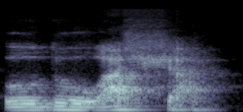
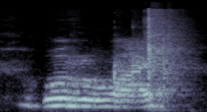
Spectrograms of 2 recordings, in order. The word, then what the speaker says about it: Uruguay: Uruguay. You don't have to roll the R's, actually. But if you do, you sound better.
